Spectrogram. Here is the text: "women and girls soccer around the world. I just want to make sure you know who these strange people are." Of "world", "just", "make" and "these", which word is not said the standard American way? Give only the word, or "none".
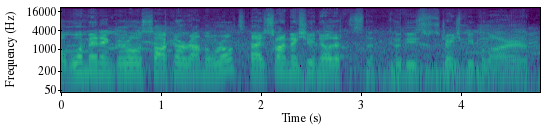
none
